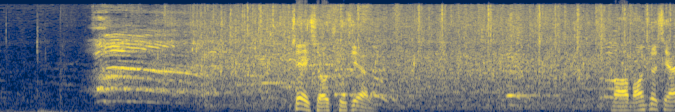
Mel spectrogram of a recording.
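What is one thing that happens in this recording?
A large crowd cheers loudly in an echoing hall.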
